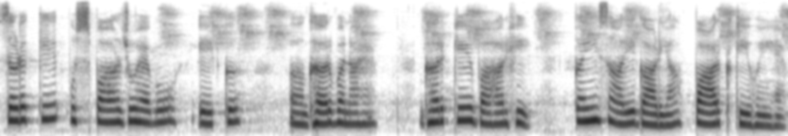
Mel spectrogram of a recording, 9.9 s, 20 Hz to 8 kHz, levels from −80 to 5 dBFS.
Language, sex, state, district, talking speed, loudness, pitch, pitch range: Hindi, female, Himachal Pradesh, Shimla, 140 wpm, -17 LUFS, 225 Hz, 205-245 Hz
